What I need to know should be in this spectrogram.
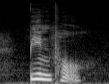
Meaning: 1. A thin pole for supporting bean vines 2. A tall, thin person
- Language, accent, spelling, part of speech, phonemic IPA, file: English, US, beanpole, noun, /ˈbinˌpoʊl/, En-us-beanpole.ogg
